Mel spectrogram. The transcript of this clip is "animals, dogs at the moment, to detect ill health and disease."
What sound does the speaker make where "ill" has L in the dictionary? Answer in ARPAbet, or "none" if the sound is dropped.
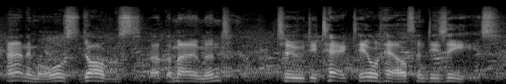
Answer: L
